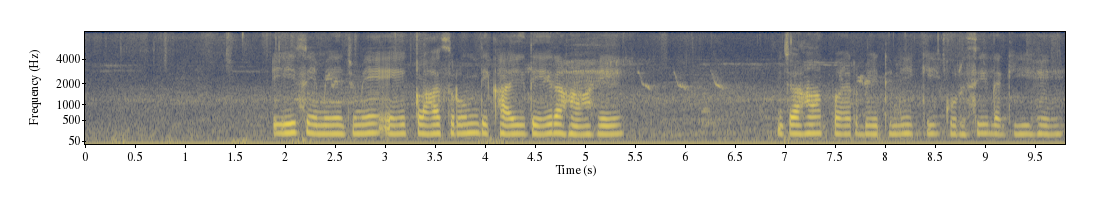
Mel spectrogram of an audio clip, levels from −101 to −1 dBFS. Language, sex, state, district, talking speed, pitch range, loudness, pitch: Hindi, female, Rajasthan, Jaipur, 105 wpm, 180-195 Hz, -19 LUFS, 185 Hz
